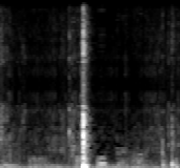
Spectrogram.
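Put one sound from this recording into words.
A stack of cardboard knocks against a table.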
